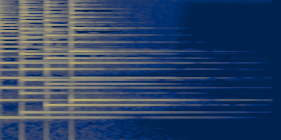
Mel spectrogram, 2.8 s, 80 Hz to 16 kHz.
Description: D 6th D down, chord; D6 arpeggiated

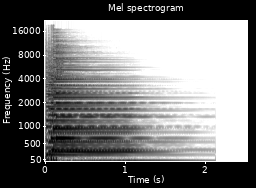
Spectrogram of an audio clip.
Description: G Diminished 7th, Guitar, Standard; strummed; JGuitar

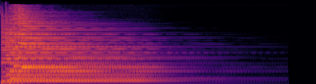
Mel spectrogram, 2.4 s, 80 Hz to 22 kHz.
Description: A sharp Major 7th Suspended 2nd A

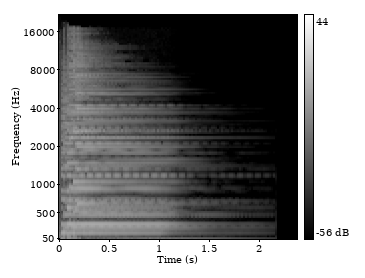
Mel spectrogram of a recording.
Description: D 7th Suspended 2nd Sharp 5th, Guitar Drop D

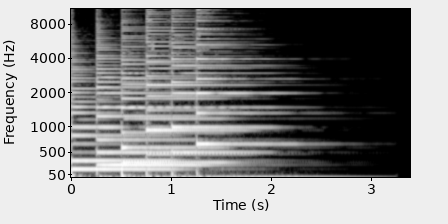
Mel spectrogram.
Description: B Minor Major 7th Double Flat 5th, chord

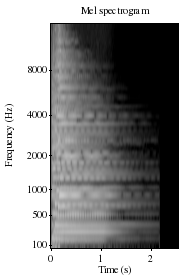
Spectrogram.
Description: F Major Sharp 11th, Guitar, Drop D

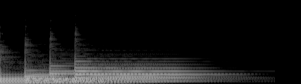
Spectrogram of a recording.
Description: C Minor Major 7th Flat 5th C down Bass; arpeggiated; JGuitar

